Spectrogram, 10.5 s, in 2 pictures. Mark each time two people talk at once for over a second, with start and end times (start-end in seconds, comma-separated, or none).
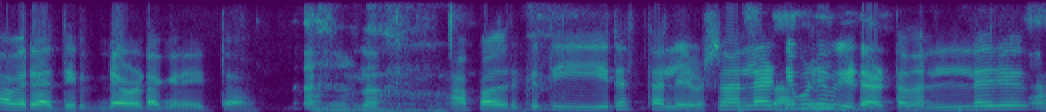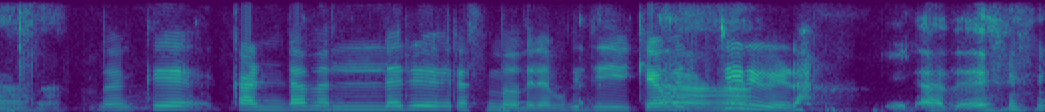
none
